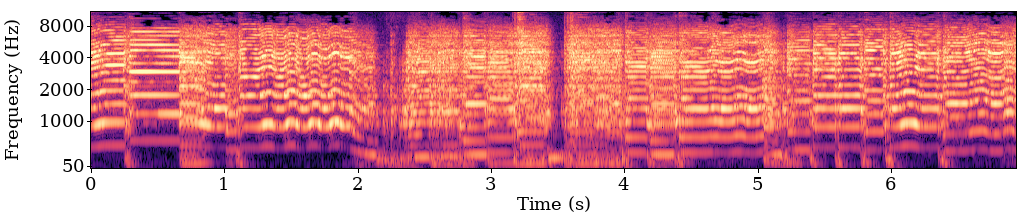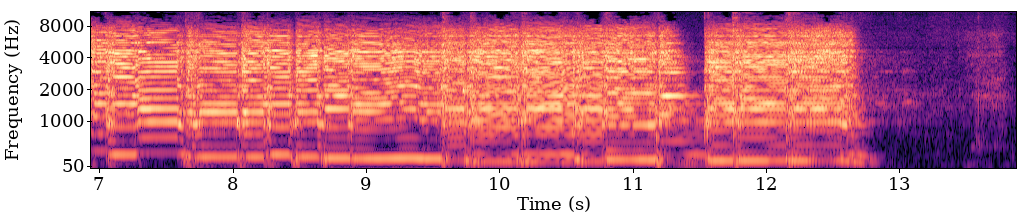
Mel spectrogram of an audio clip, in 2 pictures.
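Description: Electric guitar played through an octave fuzz pedal, thick distorted sustained notes with a sliding, shifting melodic line, loud and continuous before cutting off near the end.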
